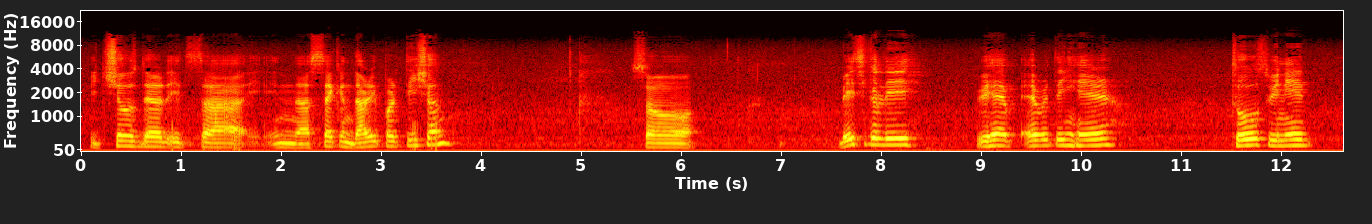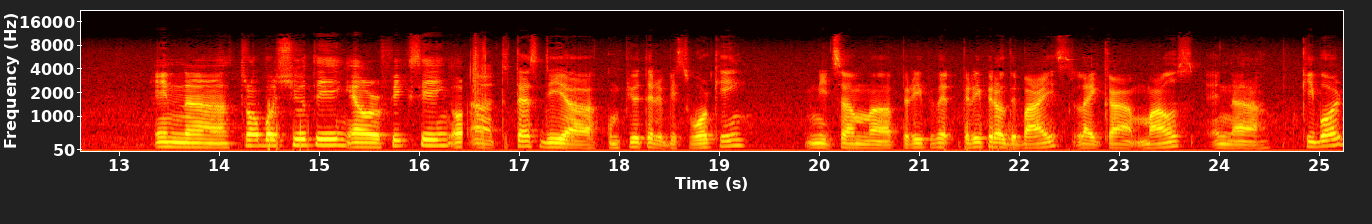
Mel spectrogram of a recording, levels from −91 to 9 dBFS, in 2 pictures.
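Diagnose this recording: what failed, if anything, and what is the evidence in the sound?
Bit errors from weak DAB reception corrupted MP2 codec frames, putting short blips of noise into single sub-bands: DAB burbling at 0.89–1.88, 3.28–3.75, 14.48–14.90 and 21.21–22.01 s.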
